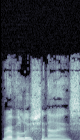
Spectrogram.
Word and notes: revolutionize: American English

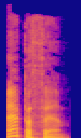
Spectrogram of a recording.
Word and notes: apophthegm: British English

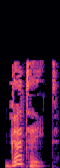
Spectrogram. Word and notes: guttate: British English

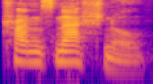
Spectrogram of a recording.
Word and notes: transnational: British English

